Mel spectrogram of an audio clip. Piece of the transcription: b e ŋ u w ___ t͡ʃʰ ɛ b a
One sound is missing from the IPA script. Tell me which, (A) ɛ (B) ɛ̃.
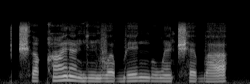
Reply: B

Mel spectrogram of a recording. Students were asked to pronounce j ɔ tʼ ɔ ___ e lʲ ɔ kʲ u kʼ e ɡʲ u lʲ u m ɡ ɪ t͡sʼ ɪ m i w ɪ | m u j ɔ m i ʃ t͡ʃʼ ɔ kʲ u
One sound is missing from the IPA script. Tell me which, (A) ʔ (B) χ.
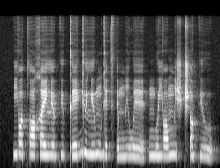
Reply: B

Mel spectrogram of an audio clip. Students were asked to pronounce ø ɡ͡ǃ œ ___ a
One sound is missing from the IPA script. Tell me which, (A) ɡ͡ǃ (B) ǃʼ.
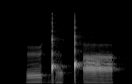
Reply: B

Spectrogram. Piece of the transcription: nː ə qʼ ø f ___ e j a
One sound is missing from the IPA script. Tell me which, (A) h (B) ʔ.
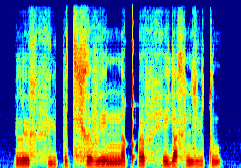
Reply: A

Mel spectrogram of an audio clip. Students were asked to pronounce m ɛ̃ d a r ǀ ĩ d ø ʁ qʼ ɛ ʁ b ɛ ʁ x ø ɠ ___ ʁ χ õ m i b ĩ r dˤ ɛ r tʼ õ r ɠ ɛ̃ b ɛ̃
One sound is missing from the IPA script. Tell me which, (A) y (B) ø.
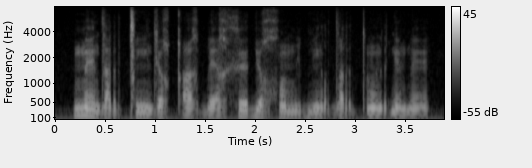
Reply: A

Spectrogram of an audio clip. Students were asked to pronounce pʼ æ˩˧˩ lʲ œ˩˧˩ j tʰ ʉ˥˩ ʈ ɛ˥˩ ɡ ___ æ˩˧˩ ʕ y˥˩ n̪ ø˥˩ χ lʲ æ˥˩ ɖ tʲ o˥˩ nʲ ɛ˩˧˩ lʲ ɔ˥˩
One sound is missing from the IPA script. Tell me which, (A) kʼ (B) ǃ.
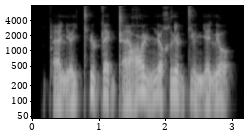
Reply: A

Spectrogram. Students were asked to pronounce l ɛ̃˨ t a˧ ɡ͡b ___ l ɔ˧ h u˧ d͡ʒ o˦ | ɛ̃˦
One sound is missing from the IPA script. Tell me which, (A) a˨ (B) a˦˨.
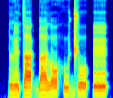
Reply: A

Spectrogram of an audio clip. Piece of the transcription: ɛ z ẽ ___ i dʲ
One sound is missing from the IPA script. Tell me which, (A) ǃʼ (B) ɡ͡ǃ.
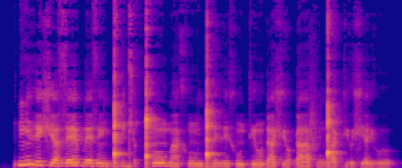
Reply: B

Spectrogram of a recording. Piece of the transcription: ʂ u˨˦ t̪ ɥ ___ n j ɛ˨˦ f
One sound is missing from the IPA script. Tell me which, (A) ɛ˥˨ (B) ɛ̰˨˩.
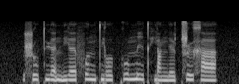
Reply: B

